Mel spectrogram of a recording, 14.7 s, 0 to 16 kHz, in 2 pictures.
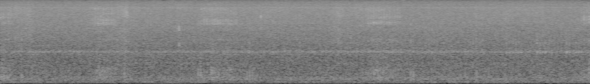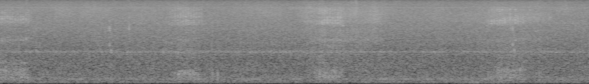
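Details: Heidi, an arthritic-seeming senior cat adopted at 14 from the Humane Society of New York City, purring through massage and reiki; soft pulsing purr bursts repeat every one to two seconds against continuous faint hum.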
